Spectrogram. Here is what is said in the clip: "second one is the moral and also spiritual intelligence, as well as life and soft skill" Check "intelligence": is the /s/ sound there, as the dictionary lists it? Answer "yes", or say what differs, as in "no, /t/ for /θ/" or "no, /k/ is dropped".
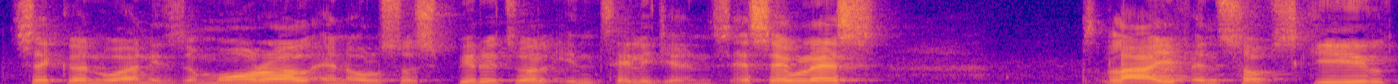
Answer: yes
